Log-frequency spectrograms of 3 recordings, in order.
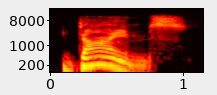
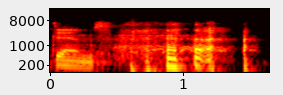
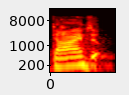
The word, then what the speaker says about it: DIMES: Or are you pronouncing it dimes and not dims? I bought a vowel. I bought a vowel. I didn't get paid yet, so I'm not giving you the vowel. I think dimes, I'll have to find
